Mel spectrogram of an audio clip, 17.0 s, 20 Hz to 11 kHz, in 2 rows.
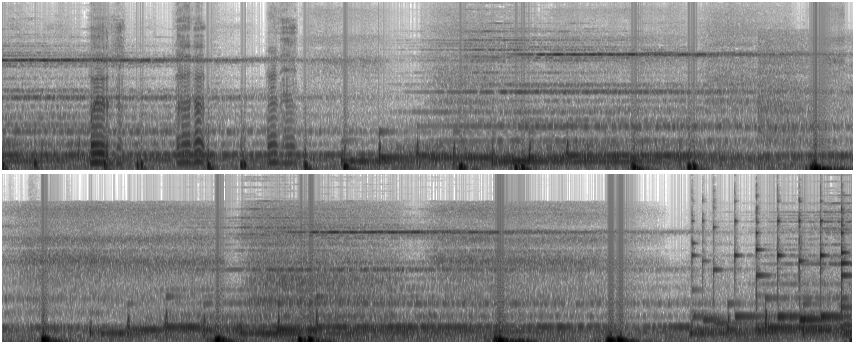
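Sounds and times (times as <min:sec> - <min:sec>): heavy low heartbeat-like thumps: 0:00.0 - 0:03.8, 0:04.6 - 0:05.4, 0:06.2 - 0:07.2, 0:08.0 - 0:09.3, 0:10.6 - 0:11.8, 0:13.4 - 0:13.9, 0:14.5 - 0:15.0.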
